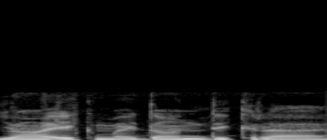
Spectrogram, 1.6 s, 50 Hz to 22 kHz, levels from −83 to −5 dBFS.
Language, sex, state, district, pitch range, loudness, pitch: Hindi, male, Bihar, Saharsa, 125-135 Hz, -24 LUFS, 130 Hz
